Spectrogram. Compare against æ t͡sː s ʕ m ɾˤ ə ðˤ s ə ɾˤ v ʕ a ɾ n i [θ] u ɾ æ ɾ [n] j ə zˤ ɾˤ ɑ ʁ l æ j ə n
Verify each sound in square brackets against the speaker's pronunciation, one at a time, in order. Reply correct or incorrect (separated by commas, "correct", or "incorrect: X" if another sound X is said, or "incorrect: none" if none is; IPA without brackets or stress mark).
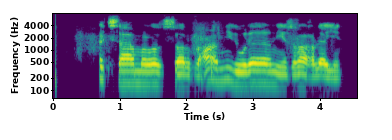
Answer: incorrect: ð, correct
